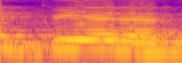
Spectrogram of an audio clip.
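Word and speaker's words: bearer: अगला है यहाँ पे देखिए बेयरर, अब यहाँ पे देखिए ईयर प्रोनाउंस कर रहे हैं, ई ए आर को ईयर प्रोनाउंस कर रहे हैं, ये होता है बेयरर।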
